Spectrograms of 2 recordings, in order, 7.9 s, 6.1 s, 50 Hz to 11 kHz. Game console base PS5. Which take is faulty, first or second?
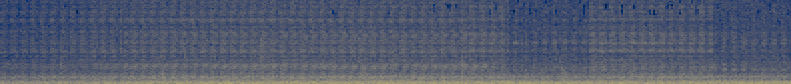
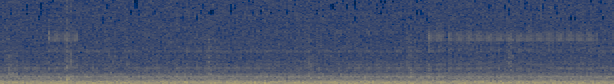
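first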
